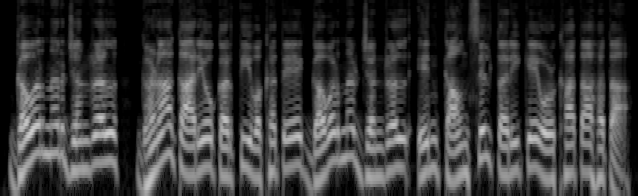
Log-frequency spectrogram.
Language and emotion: Gujarati, neutral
